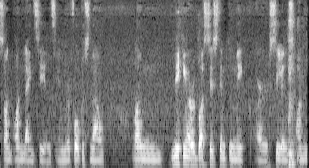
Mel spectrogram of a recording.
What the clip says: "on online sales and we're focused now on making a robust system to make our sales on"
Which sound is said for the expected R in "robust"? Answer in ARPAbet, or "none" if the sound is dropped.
W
